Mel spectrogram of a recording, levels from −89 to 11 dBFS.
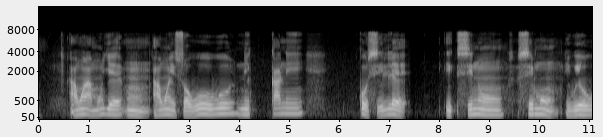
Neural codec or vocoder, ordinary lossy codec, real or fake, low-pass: none; none; real; 7.2 kHz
